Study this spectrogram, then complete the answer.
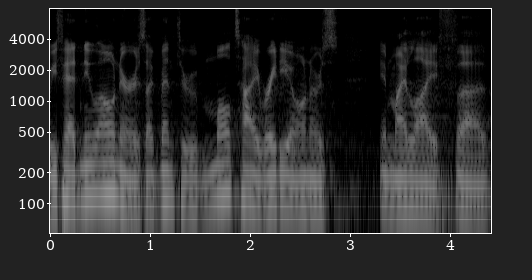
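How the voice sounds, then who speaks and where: An unremarkable speaking voice from a man, at a moderate pace with lively intonation, on a very clean recording with a silent background. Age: 60s. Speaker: radio executive. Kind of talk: panel discussion.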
